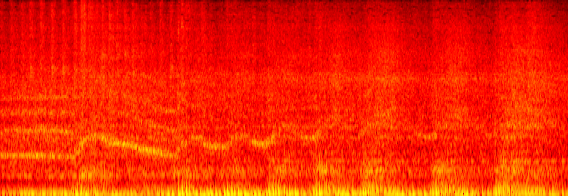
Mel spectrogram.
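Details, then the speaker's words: Victory Magnum motorcycle being rebuilt, first start after fuel tank and exhaust install: clean, crisp revs rising and falling with throttle, no knocks, rattles or misses; engine sounds healthy apart from a screaming starter, possibly needing its bearings greased. "Mike sounds good it sounds healthy other than that starter"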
